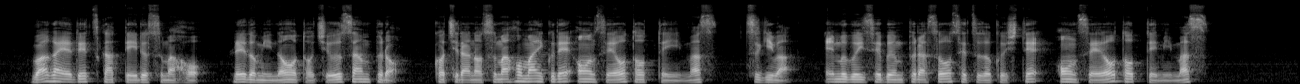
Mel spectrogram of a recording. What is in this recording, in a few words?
shure mv7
